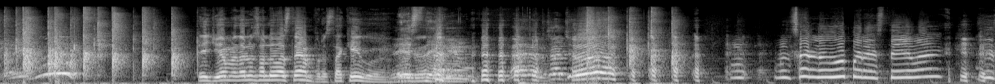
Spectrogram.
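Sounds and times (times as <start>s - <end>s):
clapping in studio: 0.0s - 2.2s, 5.8s - 7.0s
speech: 2.0s - 7.1s, 7.9s - 9.9s
laughter: 4.1s - 7.9s, 9.4s - 9.9s.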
